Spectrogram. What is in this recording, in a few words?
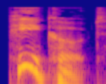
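"peacoat", British English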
